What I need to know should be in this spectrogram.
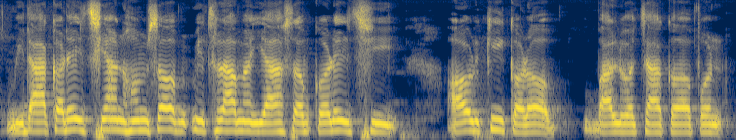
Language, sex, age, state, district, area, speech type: Maithili, female, 60+, Bihar, Darbhanga, urban, spontaneous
